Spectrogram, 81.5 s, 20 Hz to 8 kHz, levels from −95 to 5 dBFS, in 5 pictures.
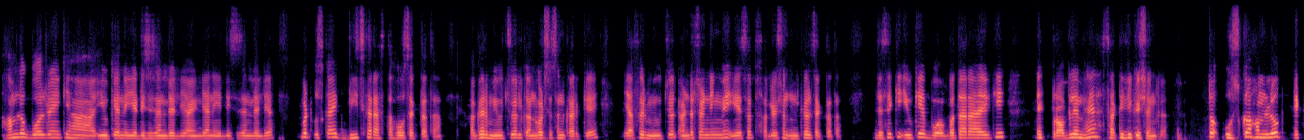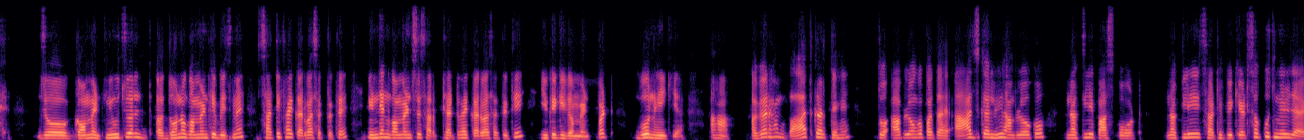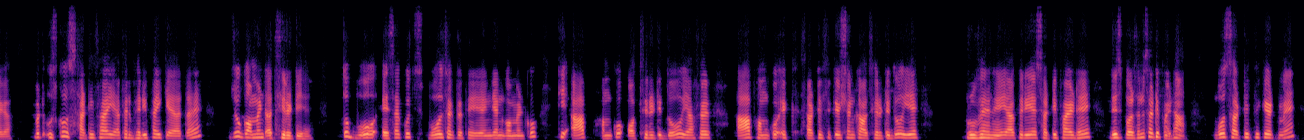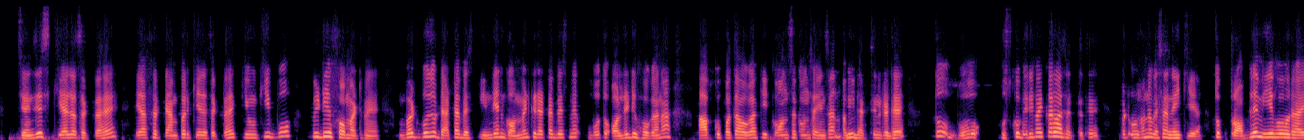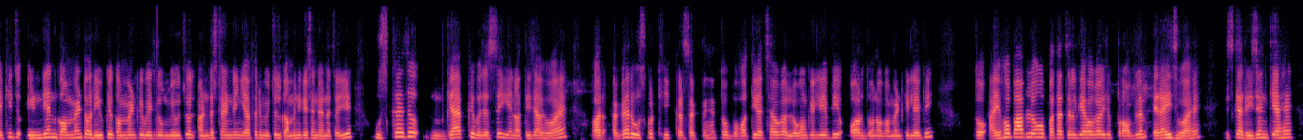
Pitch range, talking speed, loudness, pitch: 155-195 Hz, 220 wpm, -23 LUFS, 170 Hz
